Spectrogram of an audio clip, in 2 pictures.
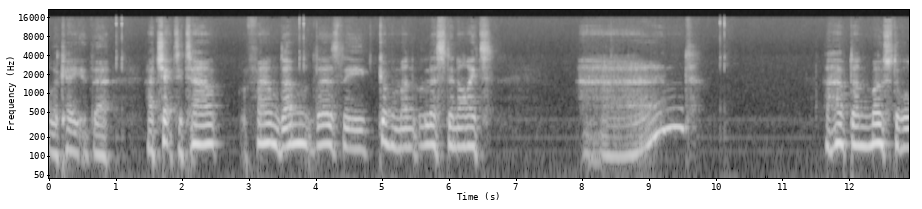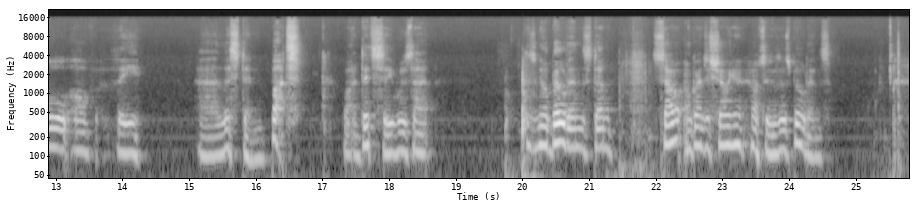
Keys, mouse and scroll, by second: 1.0 click, 3.7 click, 10.0 click.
